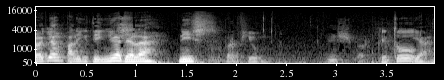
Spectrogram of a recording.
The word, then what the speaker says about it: niche: Nah satu lagi yang paling tinggi adalah niche perfume. Niche parfum. Itu Iya. gimana? Tulisannya NICHE, niche. Aha.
